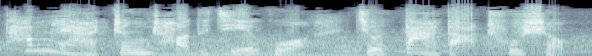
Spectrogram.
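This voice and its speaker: A woman's voice: lowish voice, huge pitch swings, normal speed, raised voice. Female radio drama narrator over music.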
